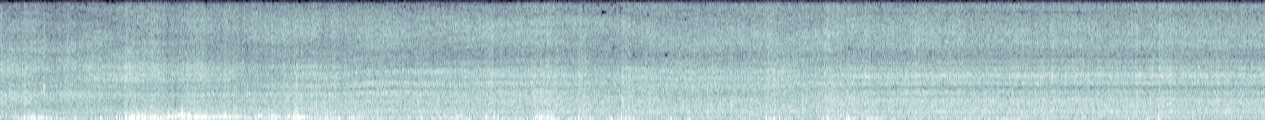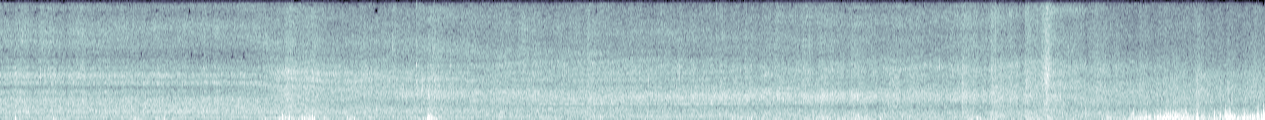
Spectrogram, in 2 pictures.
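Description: Steady outdoor background noise with irregular rumbling gusts of wind on the microphone, strongest in the first few seconds and again about twenty seconds in.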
